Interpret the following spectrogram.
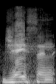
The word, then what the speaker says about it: JSON: is for me to pronounce these two acronyms Jason and Jeff and Jason is better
